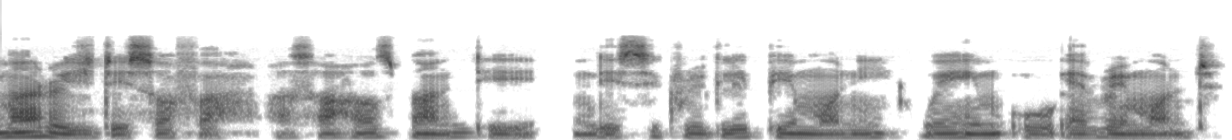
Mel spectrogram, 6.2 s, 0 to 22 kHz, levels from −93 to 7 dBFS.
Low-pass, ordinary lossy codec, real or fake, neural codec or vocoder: none; none; real; none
